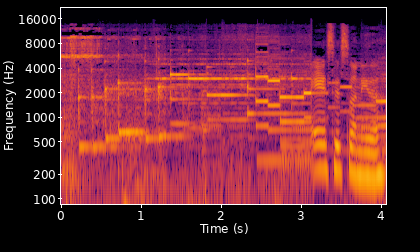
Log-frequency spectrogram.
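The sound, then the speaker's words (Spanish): Retro Nintendo duck-shooting game on an early Nintendo console, played with a toy pistol aimed at the screen: a bright, beeping chiptune melody stepping through short electronic notes, then a quick burst of warbling, fluttering bleeps near the end, loud and steady throughout. “¿qué te parece si jugamos un rato con una pistola de juguete apuntando a la pantalla para matar patos? Las primeras consolas de juegos de Nintendo.”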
